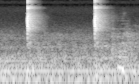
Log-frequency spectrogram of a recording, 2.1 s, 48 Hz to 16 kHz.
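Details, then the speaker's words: Bench wet demonstration of a Shockwave C2 intravascular lithotripsy balloon, pulses delivered in bursts of up to 10: sharp snapping clicks about once a second; intravascular lithotripsy shockwave pulses. "When we're using shock waves, um shock wave energy pulses inside of the balloon here through the emitters."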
